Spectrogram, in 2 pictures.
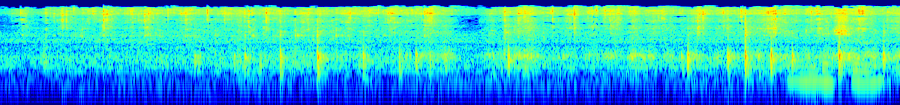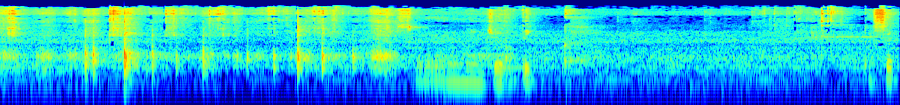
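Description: A whisk stirring thick tempura-flour batter in a bowl just after water is added: a quick, uneven run of light clinks and scrapes against the bowl that stops about ten seconds in.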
